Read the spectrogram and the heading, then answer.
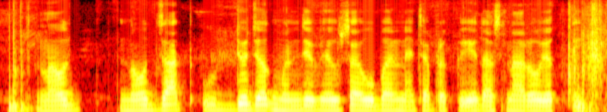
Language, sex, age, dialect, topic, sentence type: Marathi, male, 18-24, Southern Konkan, banking, statement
